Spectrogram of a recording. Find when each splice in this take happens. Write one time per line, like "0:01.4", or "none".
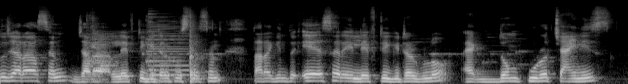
none

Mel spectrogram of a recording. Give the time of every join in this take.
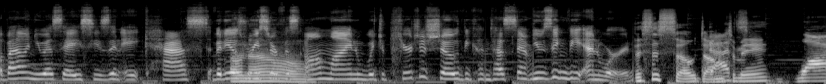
0:02.1
0:05.3
0:06.2

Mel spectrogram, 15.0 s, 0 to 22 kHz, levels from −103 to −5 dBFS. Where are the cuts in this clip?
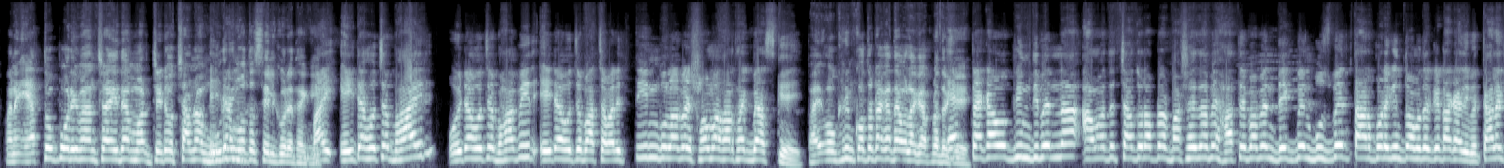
0:08.0

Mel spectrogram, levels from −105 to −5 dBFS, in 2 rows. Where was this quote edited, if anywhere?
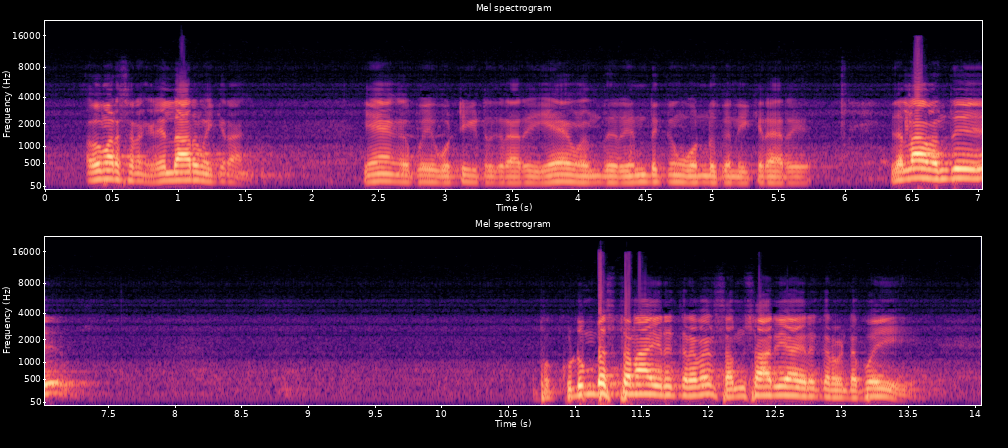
none

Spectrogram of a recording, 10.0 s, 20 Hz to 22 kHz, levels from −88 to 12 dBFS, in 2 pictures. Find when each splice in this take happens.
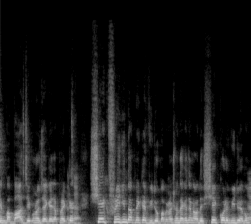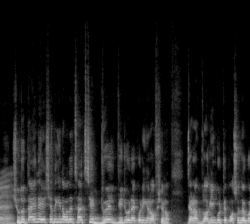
none

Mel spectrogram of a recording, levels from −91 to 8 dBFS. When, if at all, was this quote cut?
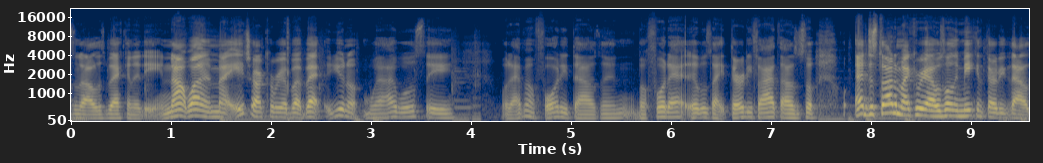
none

